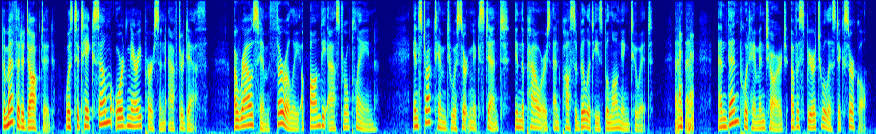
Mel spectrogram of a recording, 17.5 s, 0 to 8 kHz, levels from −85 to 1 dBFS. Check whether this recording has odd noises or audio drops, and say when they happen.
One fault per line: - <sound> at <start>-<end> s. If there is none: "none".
- dropout at 6.1-6.2 s
- laugh at 13.5-13.9 s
